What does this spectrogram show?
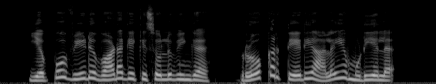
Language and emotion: Tamil, sad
